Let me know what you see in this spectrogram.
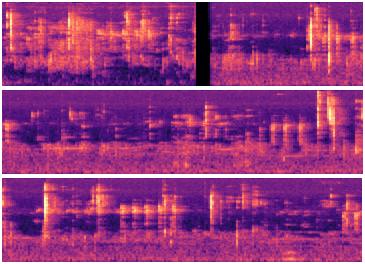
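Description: Close-up chewing and eating sounds, with many small scattered clicks, from people eating grilled snail satay and rice by hand. The sound drops out briefly about two seconds in.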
